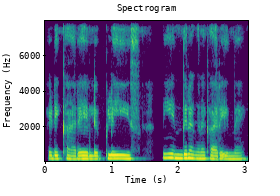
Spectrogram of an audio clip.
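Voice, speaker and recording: Woman doing steady supportive girl friend, calming, low flat voice. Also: moderate pace. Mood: reassuring. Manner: firm and reassuring.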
